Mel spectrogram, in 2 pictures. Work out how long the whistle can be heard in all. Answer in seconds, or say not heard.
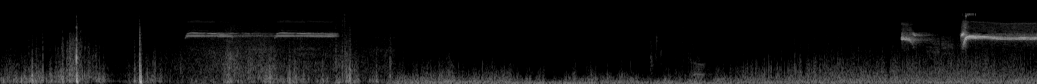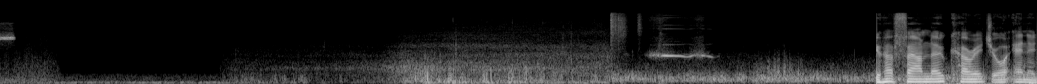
5 s.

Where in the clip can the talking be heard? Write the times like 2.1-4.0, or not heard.
19.1-20.6.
